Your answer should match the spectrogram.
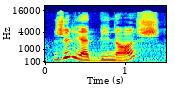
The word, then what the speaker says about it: Juliette Binoche: E algumas atrizes famosas, como Catherine Deneuve, Brigitte Bardot, Audrey Tautou, Juliette Binoche, Emmanuel Béart, Gérard Depardieu.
